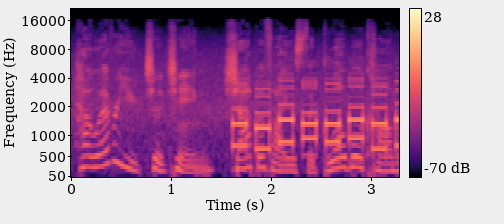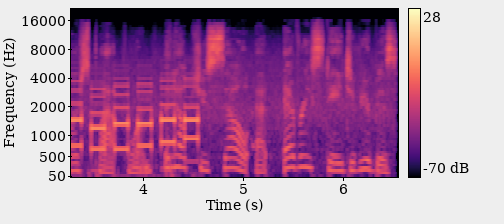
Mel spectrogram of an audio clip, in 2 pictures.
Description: DTMF, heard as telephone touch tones, dialled by machine, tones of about 140 ms, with speech in English. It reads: 51908#261259#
